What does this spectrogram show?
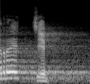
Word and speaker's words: Recep: Maka nama presidennya Recep Tayyip Erdogan, padahal Rojab Tayyip Erdogan, dibaca Recep, jim, cem.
